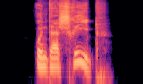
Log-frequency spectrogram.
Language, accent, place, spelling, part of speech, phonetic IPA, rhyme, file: German, Germany, Berlin, unterschrieb, verb, [ˌʊntɐˈʃʁiːp], -iːp, De-unterschrieb.ogg
- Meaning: first/third-person singular preterite of unterschreiben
